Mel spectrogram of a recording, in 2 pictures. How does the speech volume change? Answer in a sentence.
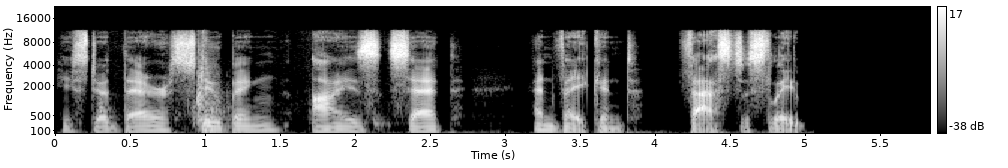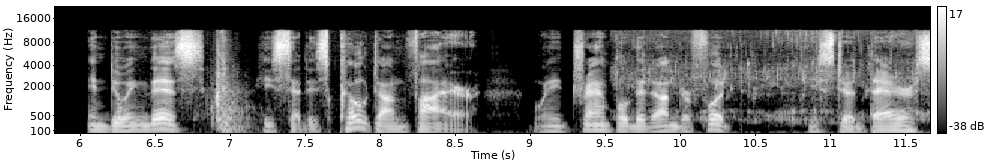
The volume of the talking stays about the same.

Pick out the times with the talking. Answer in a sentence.
The talking can be heard from 0.1 to 5.0 s and from 6.0 to 11.6 s.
